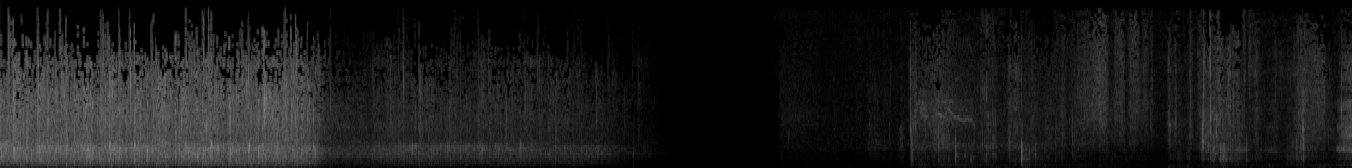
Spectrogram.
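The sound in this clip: A church audience applauds to welcome new members into its family. The clapping is loud and dense for about three seconds, thins to softer applause, then fades into silence, and lower rustling noise follows.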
